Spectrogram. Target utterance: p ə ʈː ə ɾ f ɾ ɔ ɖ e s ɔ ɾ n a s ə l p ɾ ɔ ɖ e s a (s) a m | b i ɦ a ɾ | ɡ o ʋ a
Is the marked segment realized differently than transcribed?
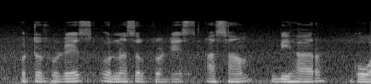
no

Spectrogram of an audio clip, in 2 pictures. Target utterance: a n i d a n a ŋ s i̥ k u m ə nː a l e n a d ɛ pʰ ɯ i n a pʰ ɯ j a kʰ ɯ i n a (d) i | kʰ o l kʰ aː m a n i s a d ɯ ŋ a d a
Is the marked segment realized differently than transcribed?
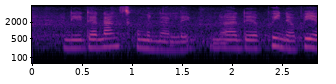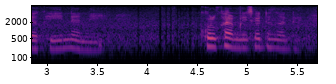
yes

